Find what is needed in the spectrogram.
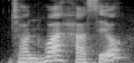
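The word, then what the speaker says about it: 전화하세요: ধুশি অর্থাৎ 2টার সময়ে ঝনহুয়া হাসেও ফোন করুন। ঝনহুয়া হাদা তো ফোন করা, সেও দিয়ে অনুরোধ করতেছে করুন। দেখেন কোরিয়ানরা যখন দ্রুত কথা বলে তখন এই নিউনটাকে হিউতের স্থানে নিয়ে উচ্চারণ করে ঝনহুয়া হাসেও, ঝনহুয়া হাসেও ফোন করুন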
